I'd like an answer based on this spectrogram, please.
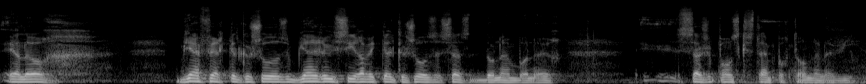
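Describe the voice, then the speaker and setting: A man with a medium pitch and a dark, mellow tone speaks at a fairly slow pace, leaving long, frequent pauses. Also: ordinary pitch variation. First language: Dutch (Flemish) (speaking French). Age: 80s+. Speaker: sculptor. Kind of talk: documentary interview. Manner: halting.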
